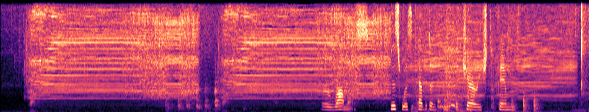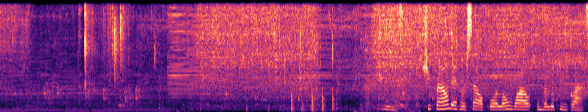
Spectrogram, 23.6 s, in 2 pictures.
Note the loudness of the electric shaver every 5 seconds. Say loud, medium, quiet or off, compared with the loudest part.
loud, loud, loud, medium, medium.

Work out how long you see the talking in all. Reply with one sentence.
The talking can be heard for 8 seconds in total.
